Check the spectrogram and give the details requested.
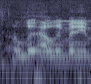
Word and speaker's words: aluminium: Aluminium is the British way to pronounce it.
